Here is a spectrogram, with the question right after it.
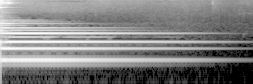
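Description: A single clean guitar note, ninth fret of the B string, is plucked and rings out, slowly fading away into silence.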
